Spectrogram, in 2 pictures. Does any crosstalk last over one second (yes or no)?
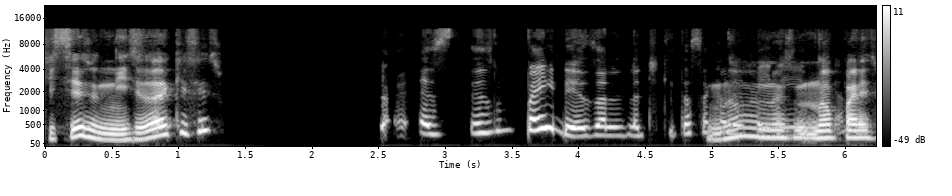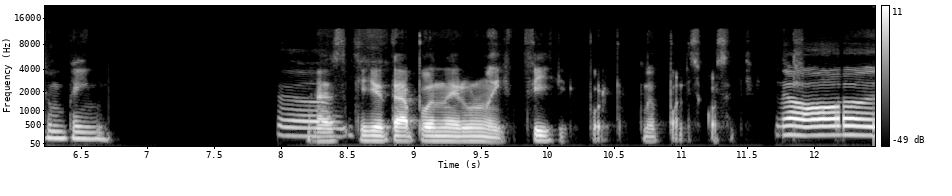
yes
